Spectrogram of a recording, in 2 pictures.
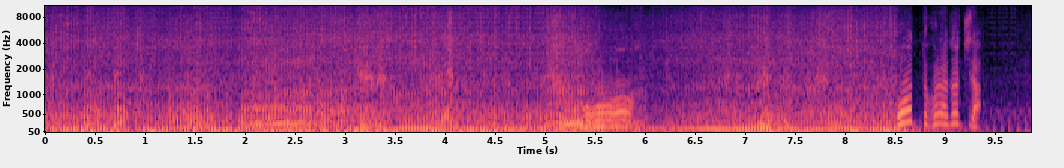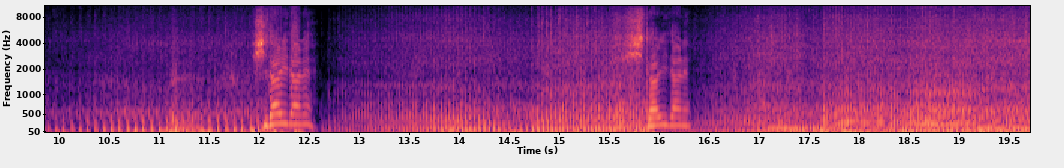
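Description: A motorcycle engine rumbles and revs.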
